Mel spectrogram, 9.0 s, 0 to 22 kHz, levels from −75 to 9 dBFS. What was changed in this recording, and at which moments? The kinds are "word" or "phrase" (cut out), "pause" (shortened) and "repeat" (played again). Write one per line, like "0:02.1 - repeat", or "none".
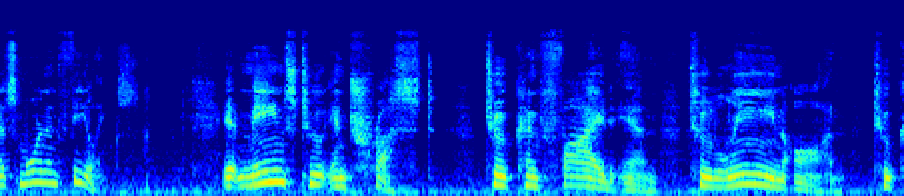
none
